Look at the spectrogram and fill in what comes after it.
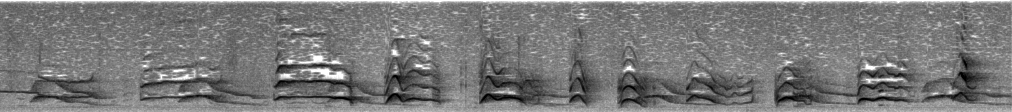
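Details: Toy terrier puppy crying while its tail is docked, piercing wavering yelps rising then dropping, repeated roughly every second in a steady distressed run.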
